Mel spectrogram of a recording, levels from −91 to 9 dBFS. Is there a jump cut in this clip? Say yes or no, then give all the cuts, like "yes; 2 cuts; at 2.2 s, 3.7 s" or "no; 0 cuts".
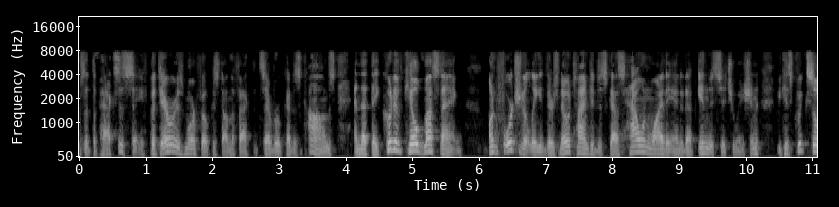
no; 0 cuts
